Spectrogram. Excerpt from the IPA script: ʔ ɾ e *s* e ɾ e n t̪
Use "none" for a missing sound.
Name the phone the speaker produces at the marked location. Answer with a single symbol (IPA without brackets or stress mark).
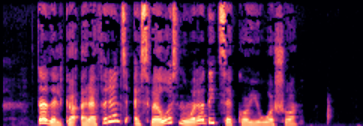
f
